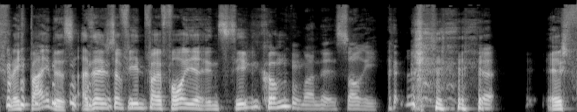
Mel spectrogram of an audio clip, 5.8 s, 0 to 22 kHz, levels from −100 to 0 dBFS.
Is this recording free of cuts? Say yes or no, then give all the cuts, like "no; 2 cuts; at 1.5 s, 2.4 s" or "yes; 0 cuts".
yes; 0 cuts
